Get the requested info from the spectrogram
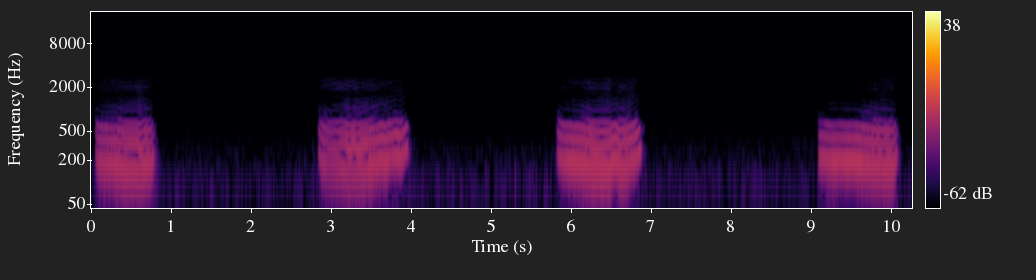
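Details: A snoring cat indoors makes four steady, buzzy-humming snore sounds, each about one second long and spaced about three seconds apart, with a slight dip in pitch mid-breath. The room is otherwise quiet.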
